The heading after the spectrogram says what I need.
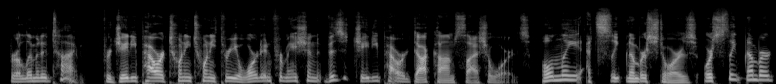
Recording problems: none

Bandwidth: 14.5 kHz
